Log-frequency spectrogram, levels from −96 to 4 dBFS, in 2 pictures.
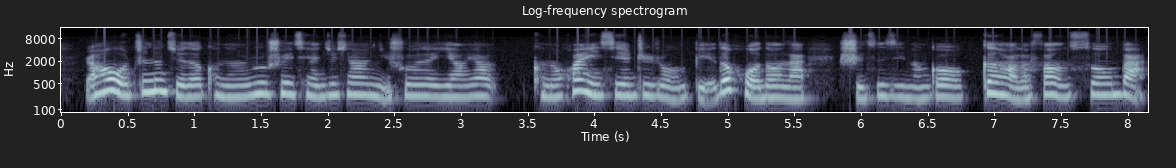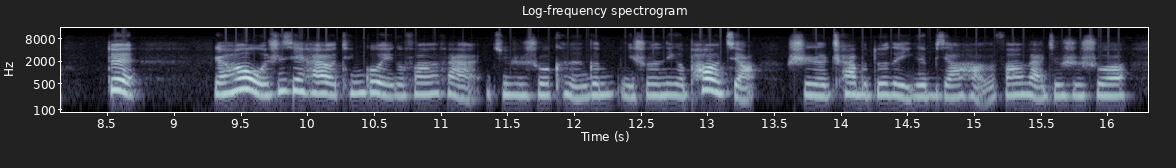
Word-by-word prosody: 然 - - 0
后 320 +3 +7
我 255 - +4
真 295 +5 0
的 315 0 +4
觉 240 -6 -1
得 225 0 -1
可 245 +1 -8
能 225 0 -5
入 270 +1 0
睡 265 -1 0
前 245 -3 -4
就 245 +2 -3
像 250 -2 -2
你 210 - -7
说 240 -2 -4
的 230 -1 -4
一 220 - -6
样， 220 0 -4
要 230 -1 -4 0.2
可 235 - -5
能 220 0 -4
换 320 -1 +4
一 - - 0
些 240 0 -1
这 245 0 -4
种 210 -3 -6
别 195 -5 -6
的 325 +3 +7
活 215 -10 +1
动 215 0 -1
来 200 -1 -1 0.2
使 205 - +2
自 230 +3 -7
己 220 -1 -7
能 205 -1 -7
够 220 -2 -2
更 280 -1 +3
好 230 -5 +2
地 200 - -4
放 250 -1 +1
松 250 +1 -3
吧。 260 - +2 0.3
对， 320 -7 +6 0.6
然 265 +1 +2
后 340 0 +9
我 245 - +2
之 290 +6 +1
前 320 -1 +2
还 275 -1 +2
有 265 - +4
听 275 +3 -4
过 285 -1 +2
一 235 - -3
个 235 - -6
方 260 +2 -2
法， 265 -2 -3
就 255 -1 -4
是 245 - -5
说 245 0 -2
可 260 - -5
能 215 -3 -5
跟 250 +1 -3
你 225 - -7
说 245 +3 -2
的 240 - -3
那 250 - -3
个 235 - -4
泡 340 +5 +7
脚 275 - 0 0.2
是 250 - +1
个 235 -1 -2
差 260 +2 +2
不 245 - -4
多 250 +1 -3
的 245 -2 -1
一 215 - -3
个 230 +1 -2
比 240 +1 -6
较 225 -1 -3
好 230 -1 -4
的 200 - -11
方 245 +2 -2
法， 240 - 0
就 235 +1 -5
是 235 0 -4
说 240 -1 -1
245 Hz, 320 characters per minute, -24 LUFS, 225-260 Hz, 0.6 s, 后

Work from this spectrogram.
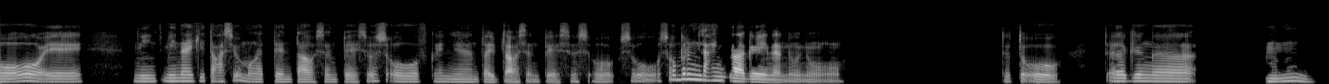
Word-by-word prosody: Oo, 145 +4 +4
eh, 130 0 +1 0.6
min 140 0 -2
may 150 -3 -1
nakikita 150 -2 +1
kasi - - -2
ako - - -4
mga 125 - -2
₱10,000 115 +1 -2
off, 130 -1 -2
ganiyan, 120 -3 -5
₱5,000 100 -1 -2
off. - - -6
So, 75 0 -4
sobrang 220 +7 +2
laking 190 -3 +2
bagay 125 -6 +7
na 105 -1 +2
no'n, - - -5
oo. - - -7 1.6
Totoo. 110 -3 -1 0.4
Talagang, 150 0 +1
ah 140 -1 +3 0.8
mm. 140 -3 -3
130 Hz, 110 wpm, -25 LUFS, 115-150 Hz, 1.6 s, bagay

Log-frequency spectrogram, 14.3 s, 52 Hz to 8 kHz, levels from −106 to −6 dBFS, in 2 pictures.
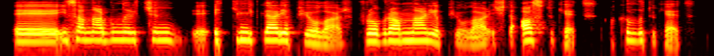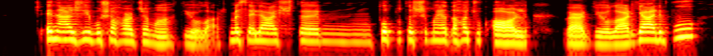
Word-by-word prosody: Eee, 95 0 +1
insanlar 220 -1 -1
bunlar 225 0 -4
için, 220 -1 -8
eee, 445 +1 -10
etkinlikler 220 - 0
yapıyorlar, 185 -6 -4
programlar 205 +2 +2
yapıyorlar. 190 -4 -7
İşte - - -9
az 215 +1 +4
tüket, 465 - -13 0.2
akıllı 210 -1 -6
tüket. - - -12 0.6
İşte - - +4
enerjiyi 230 -2 +3
boşa 215 -1 -2
harcama 175 -6 -2
diyorlar. 155 -2 -7
Mesela 215 -2 +1
işte, 200 0 -2
ımm, 185 -2 -17
toplu 230 +1 +3
taşımaya 220 -1 -2
daha 210 +2 0
çok 215 -1 -14
ağırlık 170 -2 +3
ver 80 - +2
diyorlar. 155 +1 +2
Yani, 225 0 +8
bu 305 +3 -1
210 Hz, 130 wpm, -24 LUFS, 185-225 Hz, 0.6 s, Yani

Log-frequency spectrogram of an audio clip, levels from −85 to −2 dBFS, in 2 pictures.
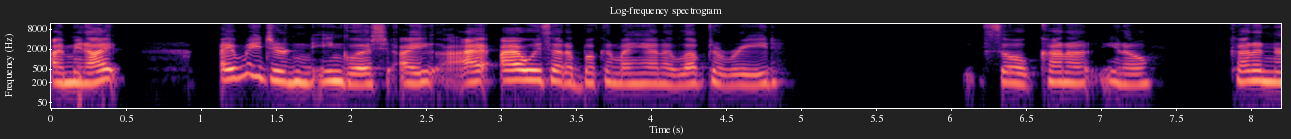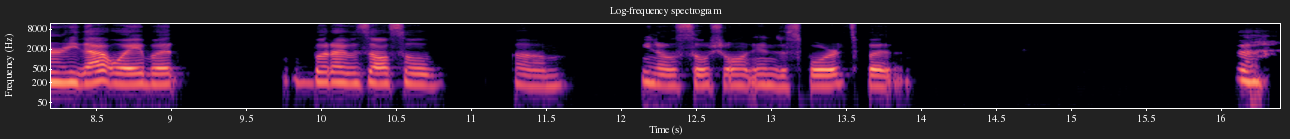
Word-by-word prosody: I 205 - +5
mean, 205 -1 +2
I 245 +5 +7 0.7
I 255 +1 +6
majored 270 - +1
in 205 -2 +1
English, 200 -3 +2
I 200 +2 +1
I 215 +2 +4
I 235 +1 +10
always 240 0 +8
had 225 -4 +1
a 200 - -2
book 200 +4 -6
in 205 - -4
my 190 - -2
hand, 190 0 -4
I - - -5
love 185 +2 -3
to 225 - -4
read. 180 +4 -6 1.3
So, 200 -4 -3
kinda, 205 +1 -1
you 225 -3 -7
know 185 +1 -5 0.5
kinda 225 0 +2
nerdy 210 -2 +1
that 215 +2 +3
way, 185 0 +2
but 185 0 -2 0.8
but 210 0 -5
I 205 -1 0
was 195 +1 -8
also, 190 -2 -4 0.5
um, 165 -1 -11 0.5
you 210 - -7
know, 170 -2 -5
social 170 +1 -6
and 170 - -8
into 170 -3 -9
sports, 165 +3 -1
but - - -1 2.3
Ugh. 215 -3 0
195 Hz, 155 wpm, -24 LUFS, 180-215 Hz, 2.3 s, I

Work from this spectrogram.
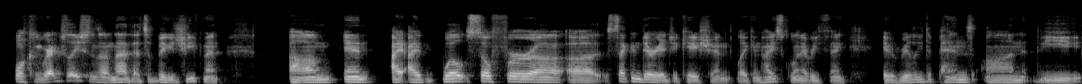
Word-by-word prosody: Well, - - +1
congratulations 415 - 0
on 105 -2 -1
that, 125 +3 +2
that's - - -1
a - - -7
big 110 -2 +1
achievement. 100 -1 -2 0.7
Um, 110 +1 +2
and 120 0 +4 0.2
I - - +7
I, 110 -1 +1
well, 135 +1 +5
so 135 -2 +4
for, 125 -2 +3
uh, 115 - +6 0.2
uh, 100 -1 0
secondary 130 -5 +1
education, 95 0 -2
like, 95 +1 -5
in 95 - -7
high 110 +3 -2
school 125 -5 -4
and 95 - -3
everything, 90 -1 -7 0.3
it 100 -2 -2
really 105 +3 -3
depends 110 -2 -5
on 100 -2 -5
the 95 -2 -3
110 Hz, 165 wpm, -23 LUFS, 100-120 Hz, 0.7 s, I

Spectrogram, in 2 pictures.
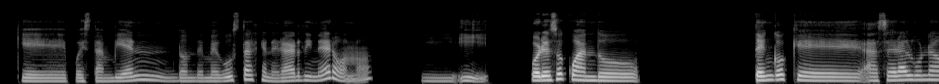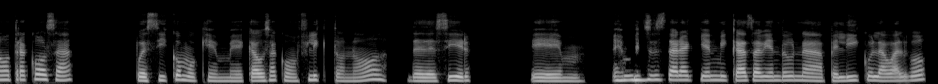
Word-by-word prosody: que, 150 -1 -3
pues, 150 -1 -5
también 165 +4 -2
donde 155 -1 -5
me 150 0 -3
gusta 185 +7 0
generar 170 -1 -1
dinero, 200 +9 0
¿no?, 265 - -6 0.5
y 150 -1 -9
y 160 -4 -3 0.4
por 185 0 +9
eso 200 +6 +8
cuando 175 -7 +4 1.2
tengo 210 +4 +7
que 175 -5 +2
hacer 185 +2 +2
alguna 210 +1 +3
otra 210 0 -1
cosa, 220 -2 0 0.6
pues 175 -2 +1
sí, 190 +2 -4
como 195 -3 -1
que 165 -1 -6
me 160 0 -5
causa 170 +4 0
conflicto, 175 -1 -5
¿no?, 190 +8 -3 0.2
de 165 -1 -3
decir, 175 +3 0 0.6
em: 155 -1 -2 0.3
"En 190 +2 0
vez 200 0 +2
de 215 - -1
estar 210 -1 +1
aquí 200 -1 -1
en 200 +1 -1
mi 195 - -2
casa 185 0 +2
viendo 190 +1 -1
una 180 -4 -1
película 180 +1 -1
o 170 - -1
algo", 195 +5 -2
180 Hz, 140 wpm, -23 LUFS, 160-200 Hz, 1.2 s, por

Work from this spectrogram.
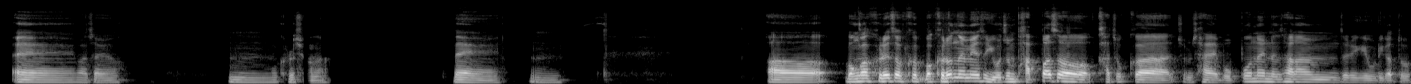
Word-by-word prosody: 예 105 -1 -4
맞아요. 100 0 -12 1.0
음 105 -1 -13
그러시구나. 100 -3 -13 1.2
네. 100 -3 -4 0.3
음. 100 -1 -17 2.0
어 110 +3 +2
뭔가 140 +3 +4
그래서 150 0 +5
그 150 - -1
뭐 125 - +1
그런 155 +5 +4
의미에서 150 -3 +2
'요즘 110 +3 0
바빠서 135 -3 +4
가족과 110 -5 0
좀 105 - -16
잘 105 -2 -4
못 95 -1 -11
보내는 135 -3 -3
사람들에게 110 -4 -5
우리가 95 0 -8
또 95 -1 -12
110 Hz, 210 characters per minute, -18 LUFS, 100-125 Hz, 2.0 s, 그래서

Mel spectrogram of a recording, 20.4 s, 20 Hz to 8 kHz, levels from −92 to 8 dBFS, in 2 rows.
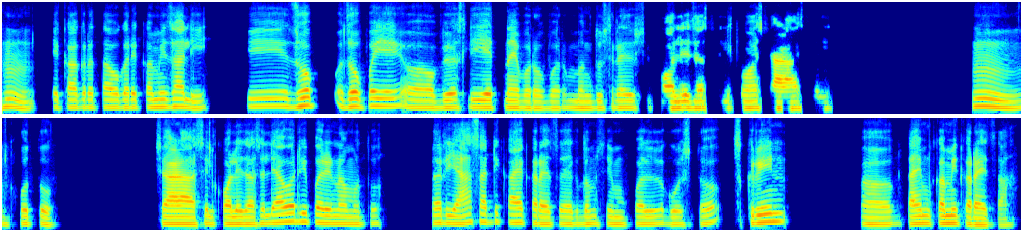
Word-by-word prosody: हं. 150 -6 -1 0.2
एकाग्रता 145 0 -2
वगैरे, 145 +1 0
कमी 150 0 0
झाली 150 -4 0
की 165 +2 -5
झोप 170 +3 +3 0.3
झोपही 165 +2 +2
ऑब्व्हियसली 145 +1 0
येत 145 0 +4
नाही 140 -1 +1
बरोबर. 130 0 -3
मग, 130 -1 -3
दुसऱ्या 135 +1 -3
दिवशी 135 -1 -4
कॉलेज 130 +1 +3
असेल 130 0 -6
किंवा 130 0 +1
शाळा 125 -1 +5
असेल. 125 -1 -12 1.4
हं. 145 -6 +2 0.2
होतो. 140 -2 -1 1.1
शाळा 135 -1 +7
असेल, 135 +2 -1
कॉलेज 135 0 +3
असेल, 145 +3 -1
यावरही 175 +2 +4
परिणाम 145 -3 +2
होतो. 135 +2 -7 0.6
तर, 155 0 0
यासाठी 160 +3 0
काय 160 -2 +1
करायचं, 135 -1 0
एकदम 135 +1 -2
सिंपल 135 0 -2
गोष्ट 135 0 -5 0.3
स्क्रीन 170 +4 +2 0.8
अ, 135 - -3 0.4
टाइम 145 +2 +3
कमी 150 0 +5
करायचा. 120 -4 0
140 Hz, 120 wpm, -23 LUFS, 135-150 Hz, 1.4 s, शाळा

